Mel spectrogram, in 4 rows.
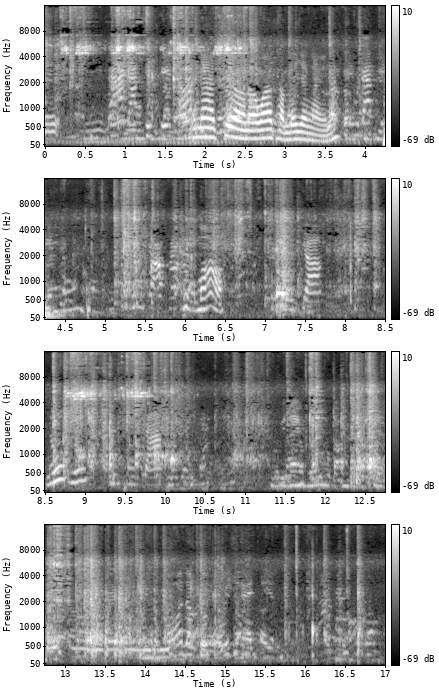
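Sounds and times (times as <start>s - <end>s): bystanders talking: 0.0s - 17.0s.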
